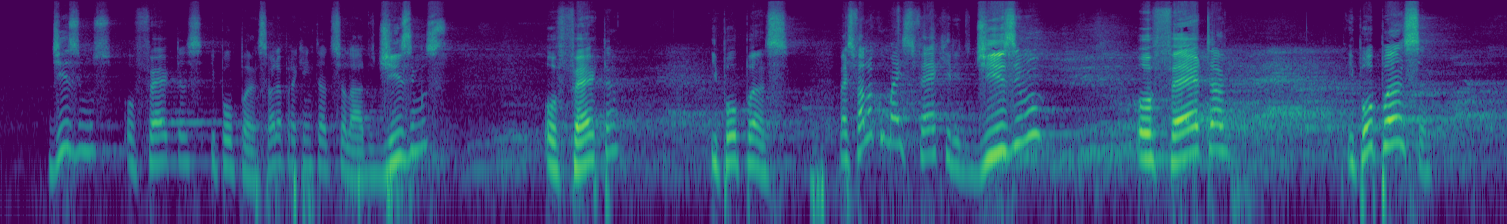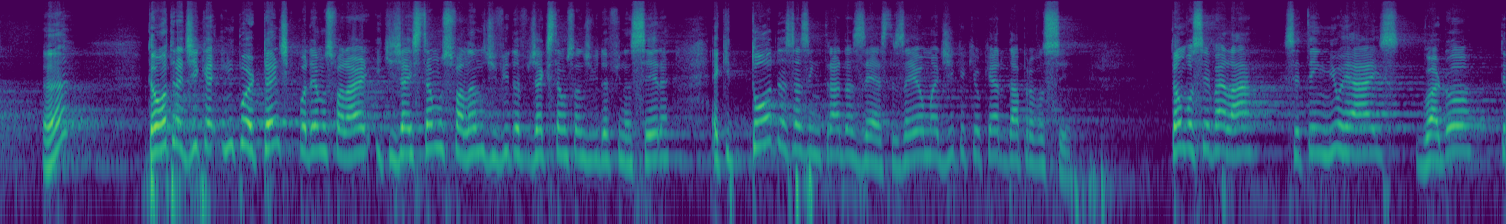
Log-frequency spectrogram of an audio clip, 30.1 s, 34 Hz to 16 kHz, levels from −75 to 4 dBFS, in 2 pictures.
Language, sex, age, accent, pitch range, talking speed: Portuguese, male, 20-39, Brazilian, 200-245 Hz, 145 wpm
